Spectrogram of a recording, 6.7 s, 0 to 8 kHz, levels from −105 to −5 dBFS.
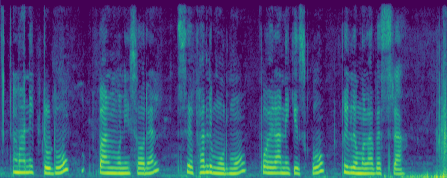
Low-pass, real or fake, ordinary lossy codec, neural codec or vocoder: none; fake; none; codec, 16 kHz, 8 kbps, FreqCodec, larger model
